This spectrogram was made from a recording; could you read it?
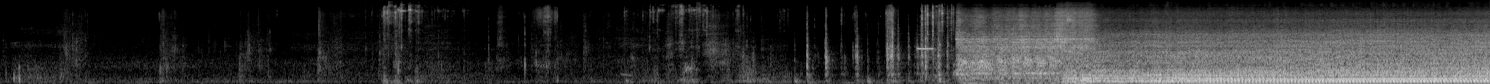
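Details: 1995 Isuzu Rodeo 3.2 V6 at about 151,000 miles, idling with a steady, quick knocking tap that eases around 2500 rpm. It is felt more on the driver's side near the timing belt. The oil change showed no metal, and the timing belt and tensioner were reportedly replaced. The owner suspects timing belt slap or the tensioner but fears rod knock.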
